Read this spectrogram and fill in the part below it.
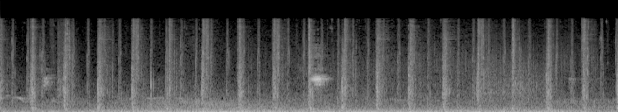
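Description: Quick footsteps run on stone.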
